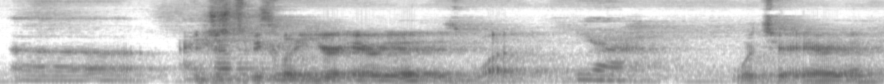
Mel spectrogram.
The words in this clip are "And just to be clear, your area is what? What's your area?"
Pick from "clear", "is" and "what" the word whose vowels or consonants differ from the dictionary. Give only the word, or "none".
none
